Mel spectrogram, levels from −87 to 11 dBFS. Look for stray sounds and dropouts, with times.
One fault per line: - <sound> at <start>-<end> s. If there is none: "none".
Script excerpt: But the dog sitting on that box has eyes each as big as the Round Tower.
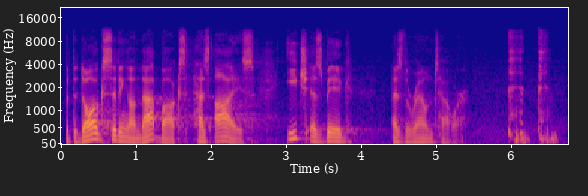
- cough at 5.8-6.6 s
